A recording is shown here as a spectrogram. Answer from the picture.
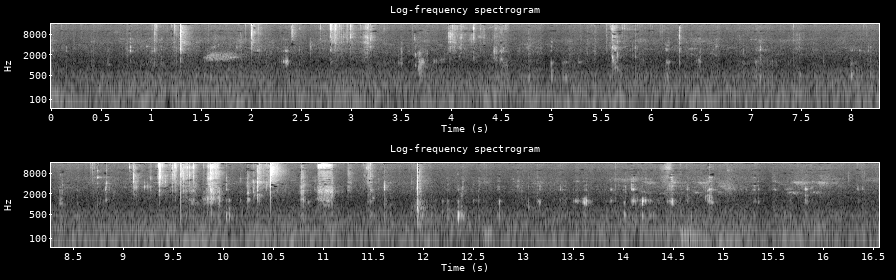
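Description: Close chewing and crunching of cooked shrimp, mixed with light crackling clicks as the shrimp shells are peeled apart by hand. The clicks come thickest about ten seconds in.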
